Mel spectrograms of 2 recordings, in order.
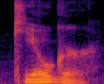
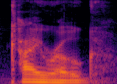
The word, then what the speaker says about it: Kyogre: even have a shiny kyogre i think that's how you say it i i always called it kai rogue for the longest time oh man shiny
